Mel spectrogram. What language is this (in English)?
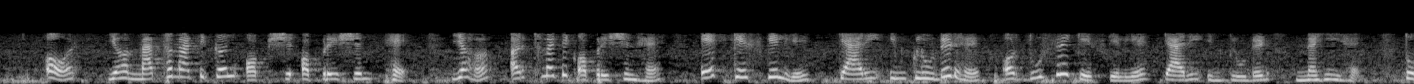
Hindi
